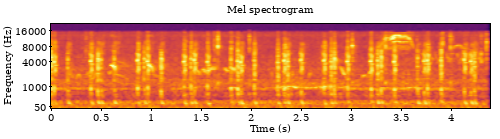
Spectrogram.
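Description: Horse hooves clip-clop in steady rhythm in the video game Go Vacation, continuous and moderately close over a faint, busy game soundscape.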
